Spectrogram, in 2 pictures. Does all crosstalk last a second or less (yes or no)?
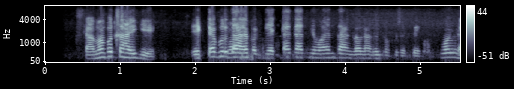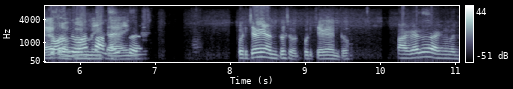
no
